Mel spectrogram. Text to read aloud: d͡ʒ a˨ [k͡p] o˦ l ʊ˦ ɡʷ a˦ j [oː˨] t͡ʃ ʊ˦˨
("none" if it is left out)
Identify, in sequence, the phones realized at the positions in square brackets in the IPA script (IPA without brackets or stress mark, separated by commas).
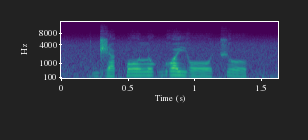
k͡p, oː˨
